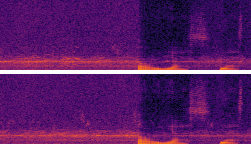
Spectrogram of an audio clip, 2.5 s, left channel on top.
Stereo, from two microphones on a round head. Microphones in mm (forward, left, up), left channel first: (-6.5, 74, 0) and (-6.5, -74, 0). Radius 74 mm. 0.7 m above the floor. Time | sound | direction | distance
1.4 | a woman speaking | 25° right (ahead or behind) | ?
